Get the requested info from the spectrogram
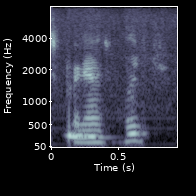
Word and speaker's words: Łódź: And we had gone to Poland, and we were in the city of Łódź. It's spelled L-O-D-Z, but it's pronounced Łódź, which is where one of the women I had been interviewing came from.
